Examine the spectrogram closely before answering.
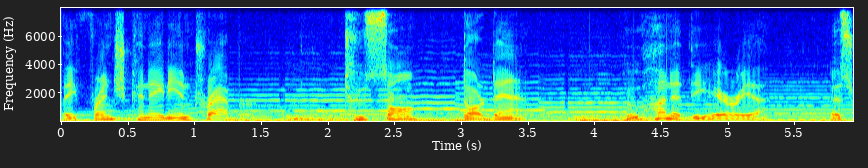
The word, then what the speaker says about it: Dardenne: french canadian trapper toussaint dardan who hunted the area as early as 1747. the english in characteristic fashion butchered the french darda reducing it by swallowing the sound to darden or darden in 1769 louis blanchette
